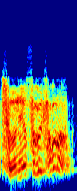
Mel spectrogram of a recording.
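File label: Korean attack position mood low; speech; War Thunder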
